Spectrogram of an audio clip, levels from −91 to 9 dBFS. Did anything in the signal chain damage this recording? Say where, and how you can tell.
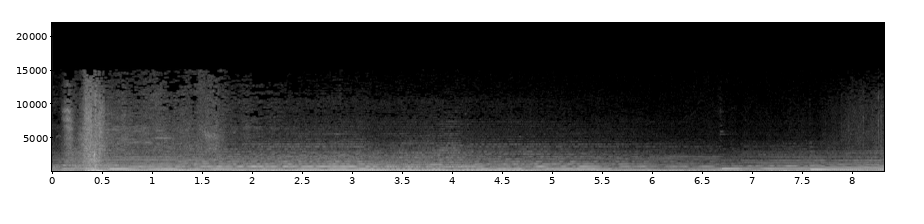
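No, the chain caused no damage.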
